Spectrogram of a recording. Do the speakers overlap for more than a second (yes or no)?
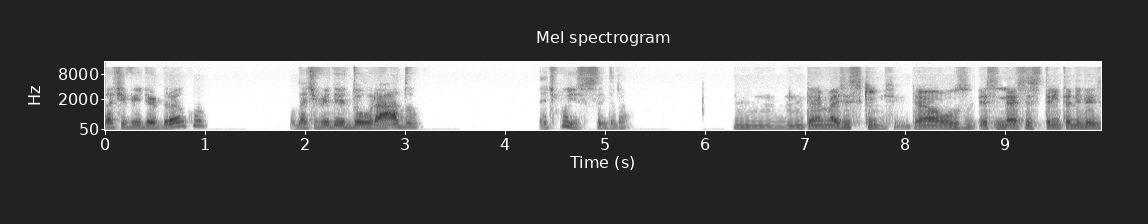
no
